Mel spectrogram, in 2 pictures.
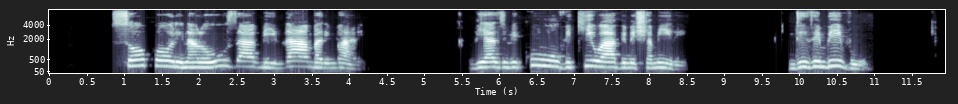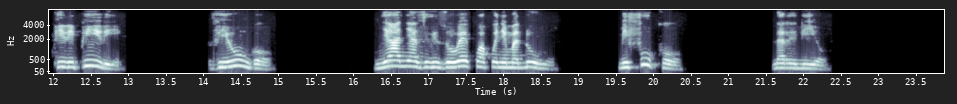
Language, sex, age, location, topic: Swahili, female, 25-35, Dar es Salaam, finance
